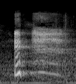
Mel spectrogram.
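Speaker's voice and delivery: sudden high giggle. Real, not acted. Giggles high after joking about Lord of the Rings. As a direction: giggles high at her own joke. Laughing at own joke.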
